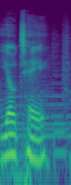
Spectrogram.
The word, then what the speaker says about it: Yotei: Oh, and it's pronounced Yōtei.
